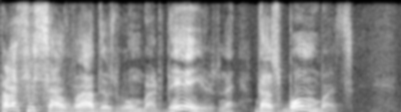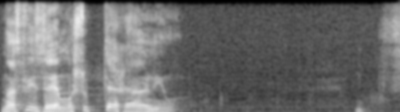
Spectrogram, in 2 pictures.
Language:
Portuguese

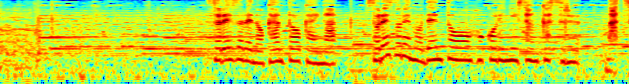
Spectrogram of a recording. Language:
Japanese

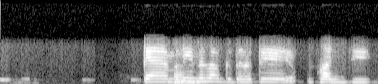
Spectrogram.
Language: Punjabi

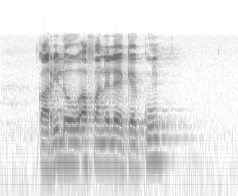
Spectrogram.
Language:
Tsonga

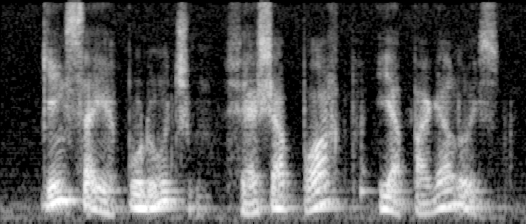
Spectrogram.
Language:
Portuguese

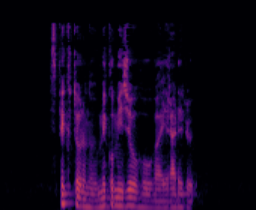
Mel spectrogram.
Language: Japanese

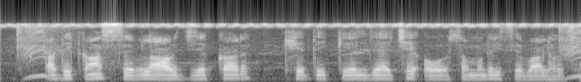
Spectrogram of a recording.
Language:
Maithili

